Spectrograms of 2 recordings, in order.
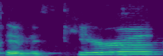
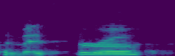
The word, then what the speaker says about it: Themyscira: Actually, I found several ways to pronounce the name. There you are. Can be Themyscira, Themyscira. Okay.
